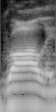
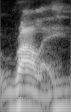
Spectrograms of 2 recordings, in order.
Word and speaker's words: Raleigh: I flew from North Carolina, Raleigh, as you guys say, but Raleigh, Sir Walter Raleigh is how you say it.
